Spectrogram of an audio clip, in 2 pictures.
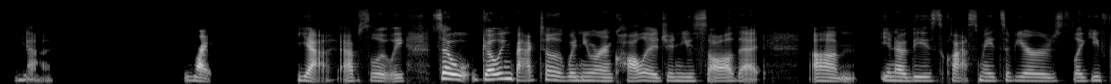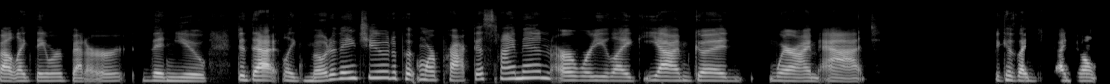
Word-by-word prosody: Yeah. 205 +1 -10 1.3
Right. - - +3 0.8
Yeah, - - +2
absolutely. 165 -3 -3 0.2
So, 255 -4 +7
going 245 +4 +5
back 205 - -2
to 205 -5 -2
when 180 0 -4
you 180 - -4
were 175 -1 -2
in 160 -1 -2
college 160 0 -1
and 175 -1 -6
you 170 0 -5
saw 85 - 0
that, - - -3 0.4
um, 165 -3 0 0.3
you 185 - -4
know, 175 -2 +1
these 170 0 -5
classmates 175 -5 -5
of 180 0 -9
yours, 165 -1 -4
like, 165 +1 -6
you 180 0 -6
felt 170 -2 +3
like 165 -1 -2
they 170 0 -1
were 170 0 -2
better 170 0 -3 0.2
than 175 -1 0
you, 160 -2 0 0.3
did 205 -1 0
that, 200 -1 +7
like, 175 -4 -4
motivate 235 - 0
you 305 -1 0
to 285 - -2
put 250 -3 -2
more 210 -2 +1
practice 235 +5 -1
time 270 +1 +1
in, 300 -1 0
or 195 -7 +1
were 190 0 -3
you 185 -1 -4
like, 170 -2 -1
"Yeah, 190 -2 +4
I'm 180 0 0
good 175 -2 0 0.2
where 170 -2 +2
I'm 155 -1 +1
at?" - - +1 1.2
Because 205 -3 -3
I 175 - +6
d 165 -1 -12
I 170 - +3
don't 170 -2 +2
175 Hz, 160 wpm, -23 LUFS, 165-200 Hz, 1.3 s, So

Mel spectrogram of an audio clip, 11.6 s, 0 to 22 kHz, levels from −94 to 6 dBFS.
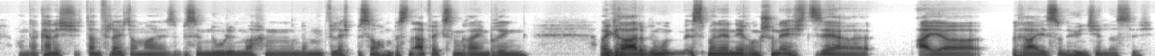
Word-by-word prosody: Und 90 -1 -10
da 95 - -7
kann 100 +2 0
ich 100 - -3
dann 100 -2 -2
vielleicht 100 +1 -4
auch 95 - -3
mal 90 0 -3
so 100 +2 -10
bisschen 95 0 -1
Nudeln 105 -1 0
machen 100 0 -4
und 100 -1 -4
dann 95 -1 -3
vielleicht 100 -2 -4
bisschen, 100 - +1
auch 95 - -6
'n 95 - -3
bisschen - - -1
Abwechslung 100 0 0
reinbringen. 95 -1 -2 0.7
Weil 105 - +4
grade 105 0 +7
bu 105 +1 +2 0.2
ist 115 0 +2
meine 105 -1 +3
Ernährung 100 -2 +2
schon 105 +3 +1
echt 105 -5 -1
sehr 95 -3 0 0.4
Eier, 105 -3 +2 0.3
Reis 100 -1 +2
und 100 -3 -5
Hühnchenlastig. 95 -1 -5
100 Hz, 175 wpm, -20 LUFS, 95-105 Hz, 0.7 s, grade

